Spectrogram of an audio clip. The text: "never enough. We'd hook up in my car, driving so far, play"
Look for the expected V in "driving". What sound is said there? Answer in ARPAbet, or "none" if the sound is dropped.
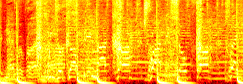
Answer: P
